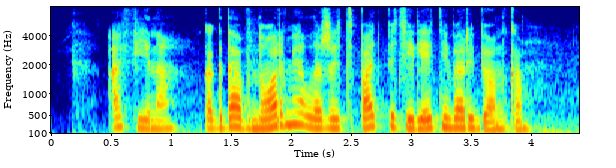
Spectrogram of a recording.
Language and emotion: Russian, neutral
